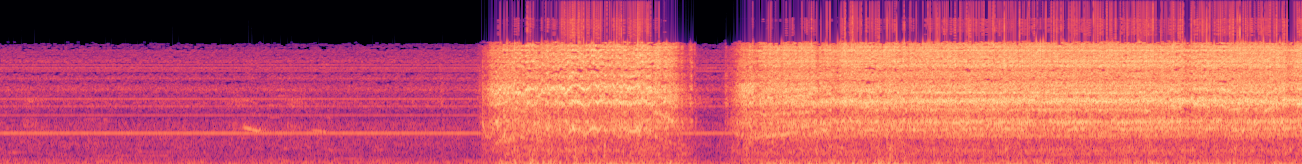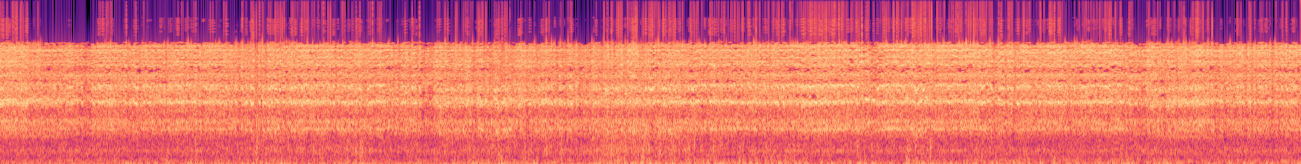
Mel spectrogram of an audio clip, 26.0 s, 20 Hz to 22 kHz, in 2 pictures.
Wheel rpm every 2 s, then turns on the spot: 0, 0, 80, 120, 200, 210, 220, 230, 230, 220, 230, 230, 230.
none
